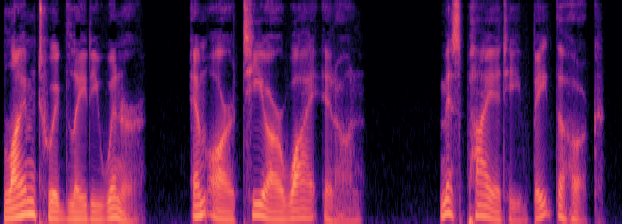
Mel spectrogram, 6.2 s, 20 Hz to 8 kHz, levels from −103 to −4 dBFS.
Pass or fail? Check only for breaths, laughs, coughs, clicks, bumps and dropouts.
pass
